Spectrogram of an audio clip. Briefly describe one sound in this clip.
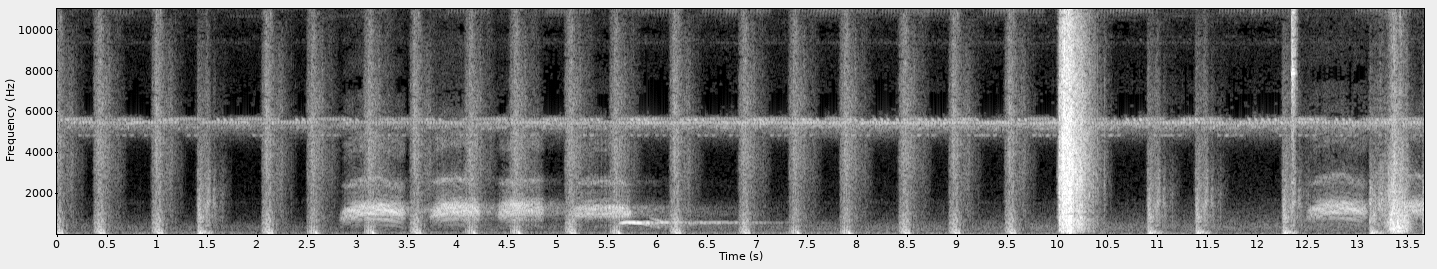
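Footsteps tread steadily through grass and undergrowth.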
